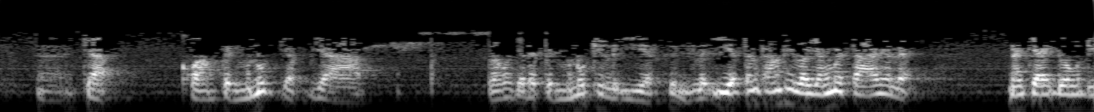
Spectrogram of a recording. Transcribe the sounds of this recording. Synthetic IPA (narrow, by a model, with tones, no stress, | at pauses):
ʔaː˧˩t͡ɕa̰˧˩ʔ | kʰwaː˧mpe˨nma˧nu˧˦˥t̪̚ja˨˩p̚jaː˨˩p̚ | ɾwkɔ˧˩t͡ɕa˧da˥˩jpe˨nma˧nu˧˦t̪ʰːiː˧la˧ʔi˨˩ət̪̚kʰɯ˧˩nla˧ʔi˨˩ət̪̚ːʰa˧˥ŋt̪ʰaː˧˦ŋt̪ʰiː˧ɾa˧wɲa˧ŋma˧˥˩jt̪aː˧jɲa˧˨nlɛ˧˦ʔ | na˧˩jt͡ɕa˧jdu˧əŋdi˧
